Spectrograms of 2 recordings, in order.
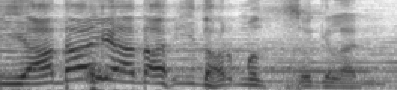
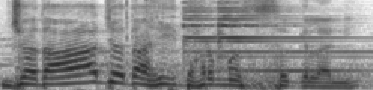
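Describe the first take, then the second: First: The first word begins with a Y sound. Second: The first word begins with a J sound. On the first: This is the newer way of saying it. "নতুন ভার্সনের উচ্চারণ" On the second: This is how older people used to say it. "আগের বয়স্ক লোকরা কি উচ্চারণ করতেন? যদা যদা হি না।"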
